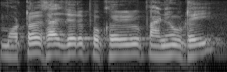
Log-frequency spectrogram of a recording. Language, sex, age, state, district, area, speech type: Odia, male, 60+, Odisha, Jajpur, rural, spontaneous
